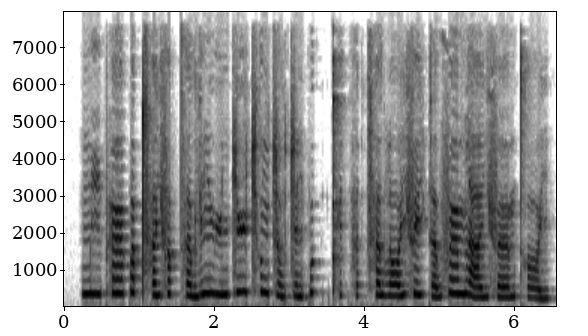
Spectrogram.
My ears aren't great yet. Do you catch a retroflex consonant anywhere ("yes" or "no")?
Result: no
